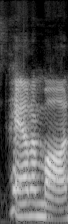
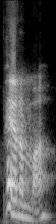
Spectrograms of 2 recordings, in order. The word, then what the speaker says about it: Panama: It is Panama, not Panama. Sorry. No, that's not the way we pronounce it here. Nobody pronounces it that way here.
